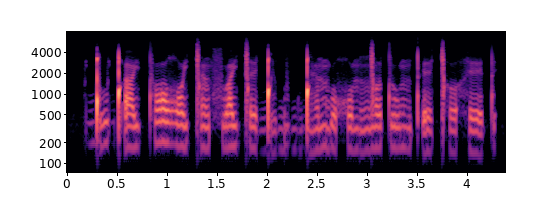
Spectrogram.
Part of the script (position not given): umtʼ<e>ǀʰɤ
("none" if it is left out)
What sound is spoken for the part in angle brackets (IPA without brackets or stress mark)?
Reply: e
